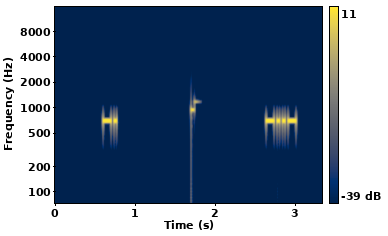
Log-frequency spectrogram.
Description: Morse code, heard as a keyed tone, about 36 wpm, 700 Hz. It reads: N X
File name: Single-Letter-Number-35wpm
